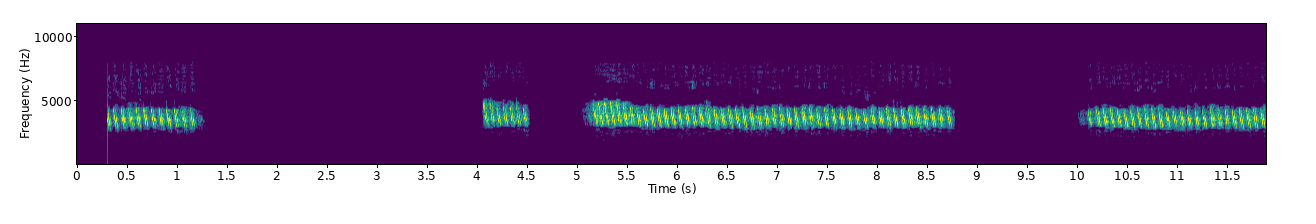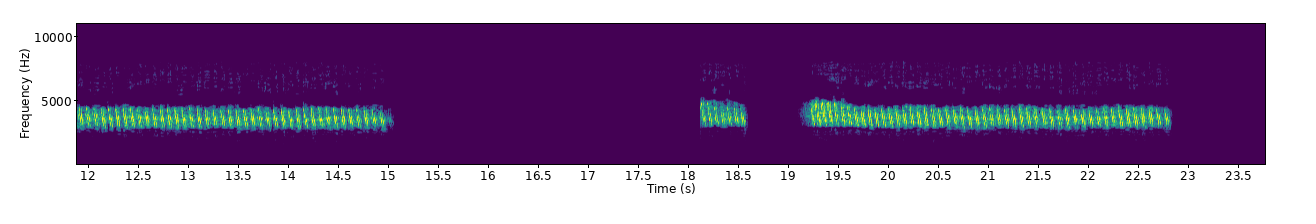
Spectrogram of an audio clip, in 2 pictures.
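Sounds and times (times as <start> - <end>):
canary trilling: 0.3 - 1.3, 4.1 - 8.8, 10.0 - 15.1, 18.1 - 18.6, 19.2 - 22.9.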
